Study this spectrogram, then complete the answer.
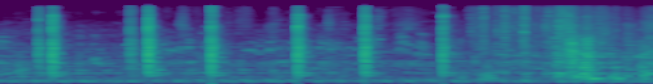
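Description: A pencil taps and scratches against a tile.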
